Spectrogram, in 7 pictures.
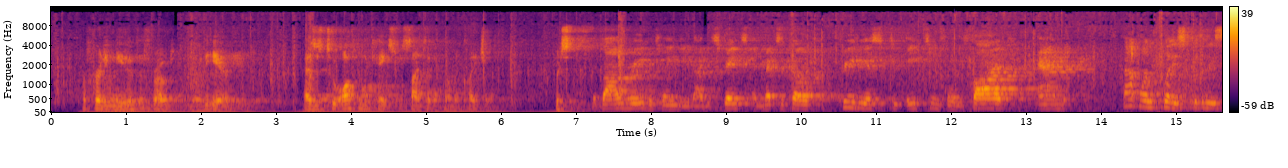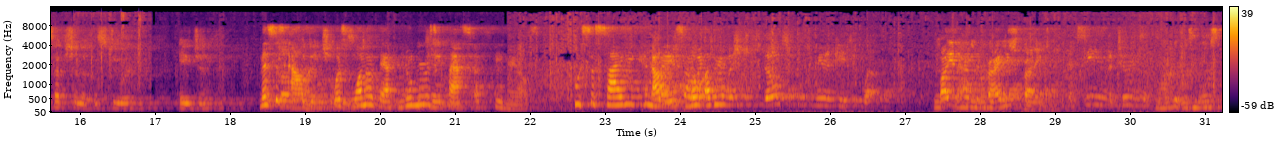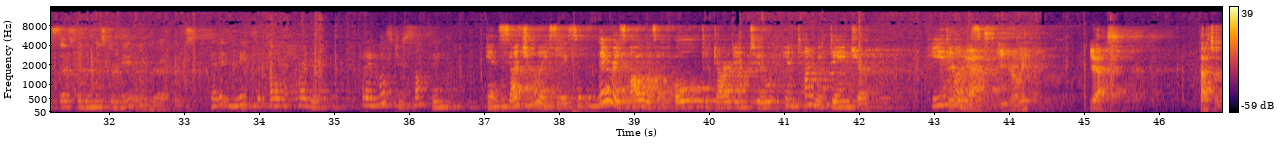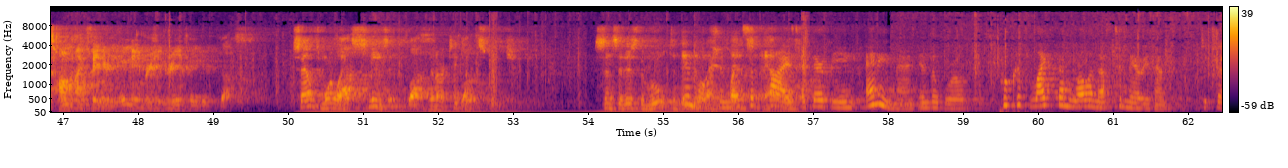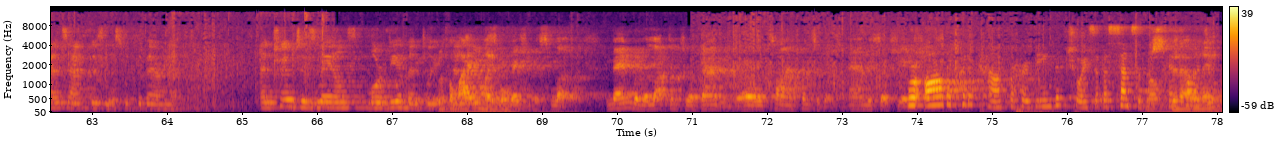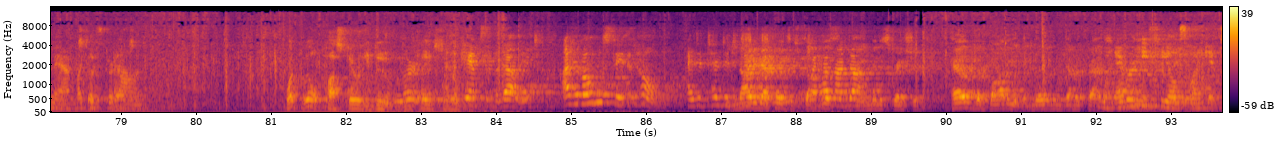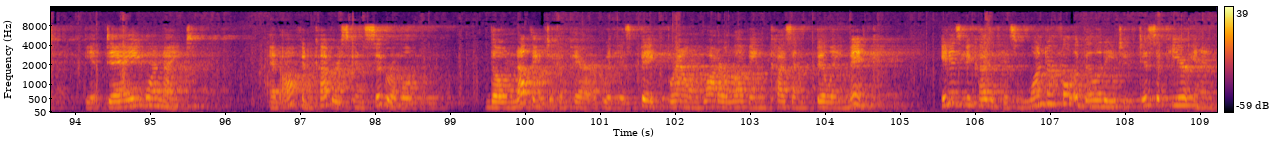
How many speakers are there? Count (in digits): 9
